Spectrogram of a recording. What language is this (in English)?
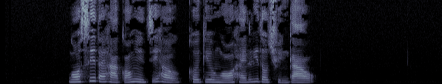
Cantonese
